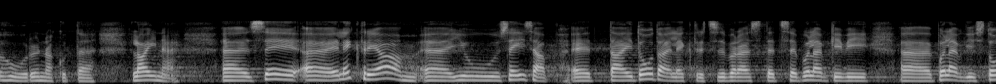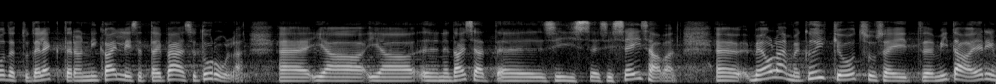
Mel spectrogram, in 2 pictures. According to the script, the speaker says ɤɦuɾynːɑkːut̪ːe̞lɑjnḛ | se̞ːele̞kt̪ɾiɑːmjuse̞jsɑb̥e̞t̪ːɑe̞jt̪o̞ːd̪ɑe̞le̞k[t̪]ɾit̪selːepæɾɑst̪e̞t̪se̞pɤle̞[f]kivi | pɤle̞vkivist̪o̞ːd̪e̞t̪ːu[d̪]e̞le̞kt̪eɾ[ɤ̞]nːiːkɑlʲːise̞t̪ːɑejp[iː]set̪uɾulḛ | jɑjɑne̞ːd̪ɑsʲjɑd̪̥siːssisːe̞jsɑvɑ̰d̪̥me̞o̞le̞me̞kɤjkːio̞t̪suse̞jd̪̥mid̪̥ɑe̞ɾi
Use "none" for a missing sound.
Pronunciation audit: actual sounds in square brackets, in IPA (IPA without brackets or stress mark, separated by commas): t̪, v, d̪, o̞, æː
